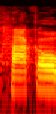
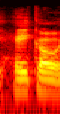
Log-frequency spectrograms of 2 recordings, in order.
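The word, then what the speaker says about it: Hakko: They are both Chinese clones of, I think it's pronounced Hako, but it might be Heiko. It's H-A-K-K-O. I believe it's a Japanese company, but anyway, it's a clone of their 8786D.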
